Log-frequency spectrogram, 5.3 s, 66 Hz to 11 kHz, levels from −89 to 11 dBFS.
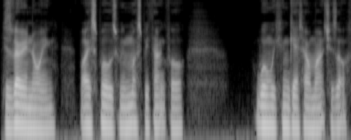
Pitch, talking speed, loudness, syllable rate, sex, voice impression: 110 Hz, 205 wpm, -21 LUFS, 6.3 syllables/s, male, very masculine, slightly adult-like, thick, slightly relaxed, weak, dark, soft, slightly muffled, fluent, slightly raspy, cool, very intellectual, slightly refreshing, sincere, very calm, friendly, very reassuring, slightly unique, elegant, slightly wild, sweet, lively, kind, slightly intense, slightly modest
